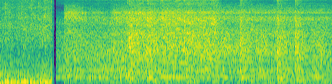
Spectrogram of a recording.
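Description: A low rumble of engines and wind at a dirt track cuts off abruptly under a second in. It is replaced by race car engine noise from in-car footage mixed with music.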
